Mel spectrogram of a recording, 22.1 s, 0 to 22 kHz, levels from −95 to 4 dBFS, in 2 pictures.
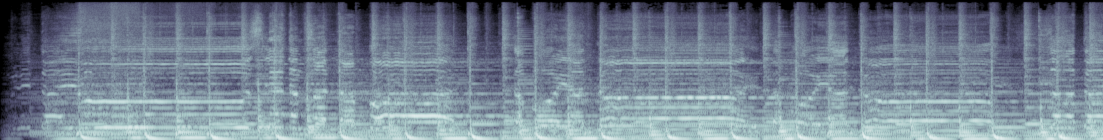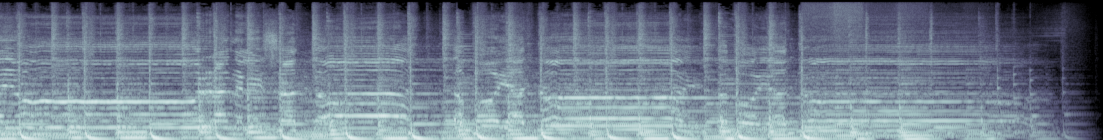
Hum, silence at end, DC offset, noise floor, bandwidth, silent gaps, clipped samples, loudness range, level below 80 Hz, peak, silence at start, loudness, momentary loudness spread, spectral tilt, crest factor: none; 0.5 s; under 0.1%; -40 dBFS; over 20 kHz; none; under 0.1%; 2 LU; -14 dBFS; 0 dBFS; 0.2 s; -10 LUFS; 5 LU; -5 dB/octave; 10 dB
